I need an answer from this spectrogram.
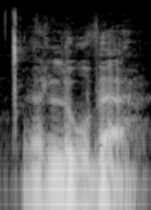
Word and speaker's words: Love: top of that um Lou his his name is l you pronounce it Lou but it's spelled love right right so how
